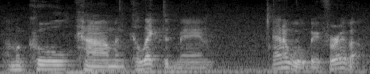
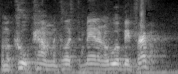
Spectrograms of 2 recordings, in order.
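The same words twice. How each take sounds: First: It sounds calm and unhurried. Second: It sounds angry and tense.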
